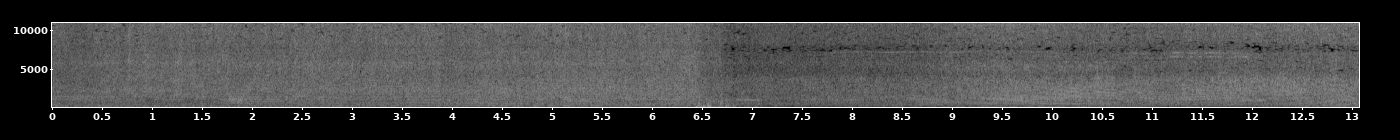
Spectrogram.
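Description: Electric lift motors and propellers of a VTOL quadplane drone humming steadily with several steady tones. There is one brief thump about six and a half seconds in.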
